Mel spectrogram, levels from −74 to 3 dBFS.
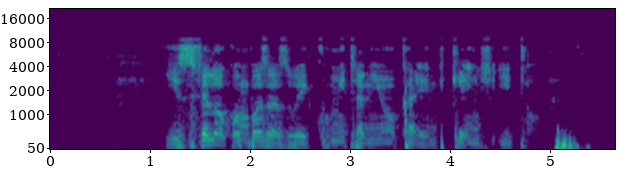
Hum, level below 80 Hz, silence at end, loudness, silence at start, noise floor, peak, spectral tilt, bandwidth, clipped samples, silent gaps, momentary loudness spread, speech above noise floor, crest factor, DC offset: none; -54 dBFS; 0.3 s; -30 LUFS; 0.7 s; -71 dBFS; -10 dBFS; -2 dB/octave; 11 kHz; under 0.1%; none; 15 LU; 39 dB; 24 dB; under 0.1%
